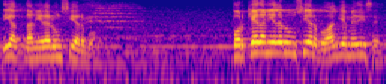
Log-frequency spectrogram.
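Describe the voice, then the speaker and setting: High-pitched guy preaching hard, keeps calling out to the brothers, big echoey church. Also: animated, moderate pace, faint music behind. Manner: emphatic, repeatedly calling out "hermano" to the congregation. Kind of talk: sermon.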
